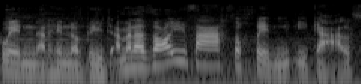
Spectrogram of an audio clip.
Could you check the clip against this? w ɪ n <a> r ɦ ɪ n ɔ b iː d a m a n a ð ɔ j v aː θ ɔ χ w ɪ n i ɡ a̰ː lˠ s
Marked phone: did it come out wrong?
no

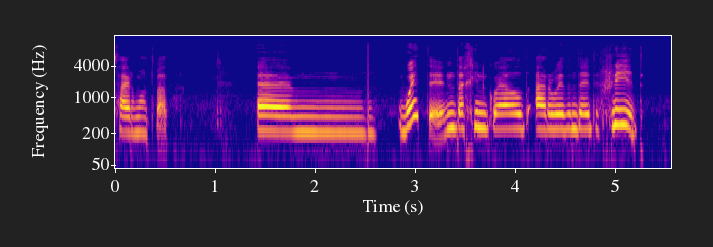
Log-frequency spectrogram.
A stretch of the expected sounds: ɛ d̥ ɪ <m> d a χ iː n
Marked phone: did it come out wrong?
yes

